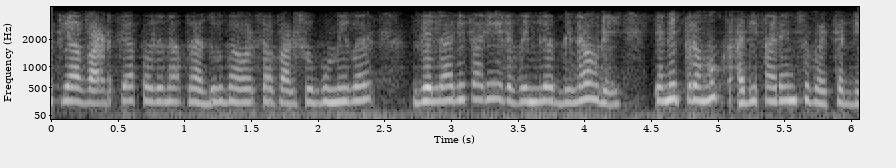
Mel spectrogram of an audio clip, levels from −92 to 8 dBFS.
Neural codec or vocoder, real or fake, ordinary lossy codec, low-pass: codec, 16 kHz, 1.1 kbps, Voila-Tokenizer; fake; AAC, 32 kbps; 3.6 kHz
